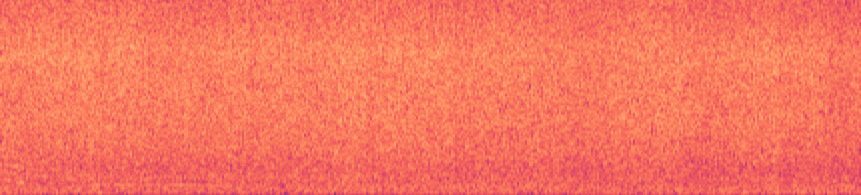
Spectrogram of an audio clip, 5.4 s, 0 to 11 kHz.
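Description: C-130 Hercules's four turboprop engines running on the ground, a loud, steady noise heard from inside the cargo hold with the rear ramp open.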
